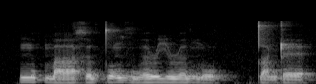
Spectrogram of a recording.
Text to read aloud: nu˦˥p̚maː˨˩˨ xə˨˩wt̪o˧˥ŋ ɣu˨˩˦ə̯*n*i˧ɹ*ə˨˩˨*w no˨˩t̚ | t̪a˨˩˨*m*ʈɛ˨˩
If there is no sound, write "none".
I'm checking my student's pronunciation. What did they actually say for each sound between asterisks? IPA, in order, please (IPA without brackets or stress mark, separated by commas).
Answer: ɹ, ə˧˥, ŋ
